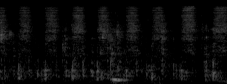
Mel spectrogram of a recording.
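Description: Pump spray bottle misting lavender hydrosol onto a face: a quick run of short, faint hissing sprays, about five a second.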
